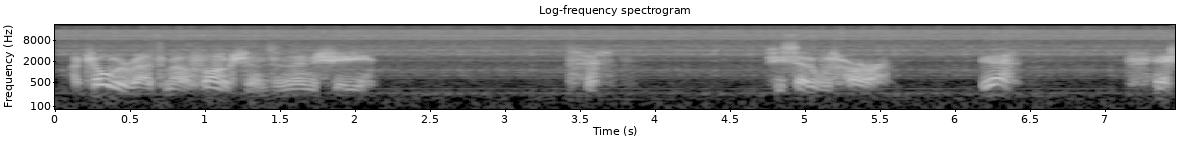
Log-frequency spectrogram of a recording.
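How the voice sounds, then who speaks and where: An actor playing a distressed maintenance director confessing into a game audio log, halting, stammering and bitter. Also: male voice, medium pitch, breathy edge. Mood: bitter, alarmed. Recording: faintly noisy recorded audio log.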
